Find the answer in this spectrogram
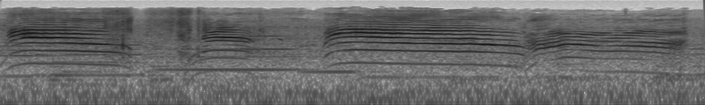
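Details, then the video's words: Hungry cats and kittens gathered around a feeder, begging for food: loud overlapping meows, several drawn-out rising-then-falling calls with rich harmonics, steady low rumble and a faint sustained musical tone underneath. "Hungry Cats and Cute kittens gather around me and meowing for food."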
